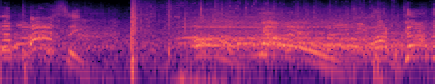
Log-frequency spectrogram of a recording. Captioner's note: glass shattering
